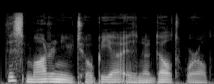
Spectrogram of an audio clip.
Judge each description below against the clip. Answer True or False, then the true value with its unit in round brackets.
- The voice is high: False (110 Hz)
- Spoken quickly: False (195 wpm)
